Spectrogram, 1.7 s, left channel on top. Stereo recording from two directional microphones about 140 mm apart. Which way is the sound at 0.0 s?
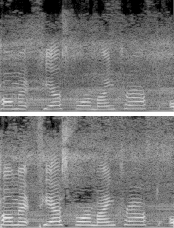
90° right.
